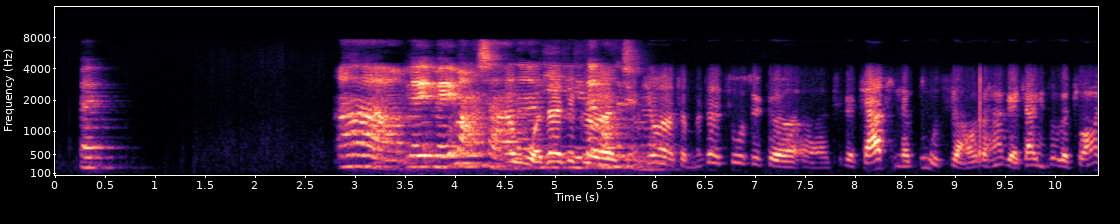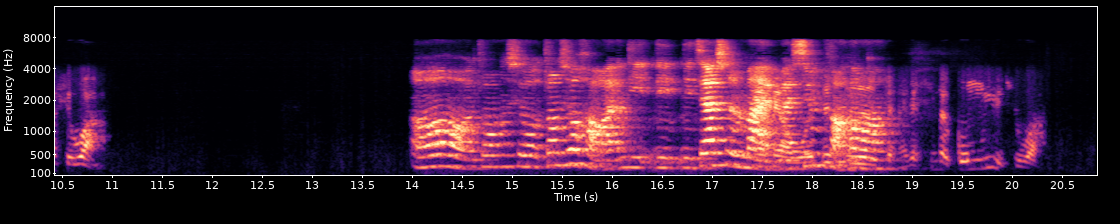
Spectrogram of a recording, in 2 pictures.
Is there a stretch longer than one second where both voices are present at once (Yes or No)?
Yes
